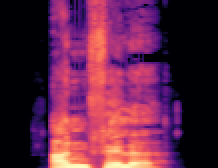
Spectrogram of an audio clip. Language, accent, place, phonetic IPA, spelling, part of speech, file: German, Germany, Berlin, [ˈanˌfɛlə], Anfälle, noun, De-Anfälle.ogg
- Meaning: nominative/accusative/genitive plural of Anfall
